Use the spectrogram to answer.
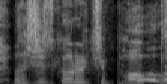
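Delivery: high mock suggestion; Shay. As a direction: imitate your friend in a high-pitched voice. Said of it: "And Shay goes".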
